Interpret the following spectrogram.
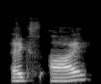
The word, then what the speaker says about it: Xinjiang: It's Xinjang.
